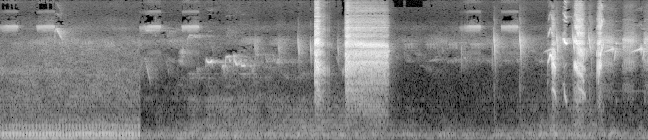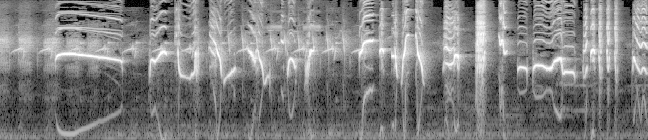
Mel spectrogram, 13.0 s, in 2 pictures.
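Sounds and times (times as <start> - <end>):
Oriental magpie-robin rising whistle: 3.1 - 3.9, 5.5 - 12.9.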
